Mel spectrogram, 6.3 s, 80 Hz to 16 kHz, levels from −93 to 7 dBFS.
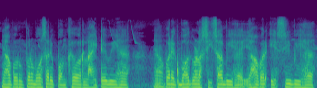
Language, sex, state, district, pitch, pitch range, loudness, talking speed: Hindi, male, Jharkhand, Palamu, 125 Hz, 115-130 Hz, -16 LUFS, 215 wpm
